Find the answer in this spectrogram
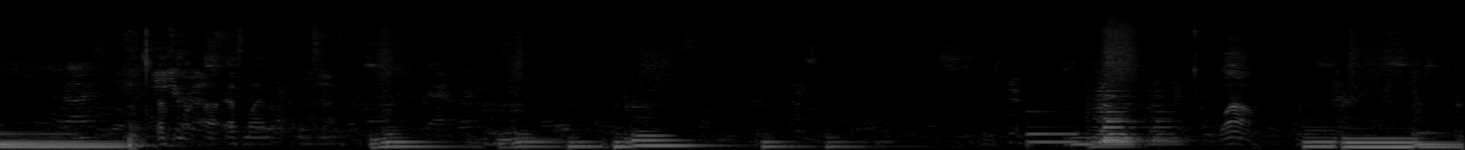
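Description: Electric bass guitar playing separate, held low notes with pauses between them, with a few light electric guitar plucks, while the band gets ready to start a song rather than playing it in full.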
